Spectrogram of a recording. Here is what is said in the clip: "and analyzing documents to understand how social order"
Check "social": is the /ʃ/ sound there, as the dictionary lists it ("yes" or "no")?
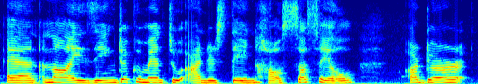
no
